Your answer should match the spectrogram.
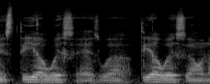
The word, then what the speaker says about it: Theo Wisseh: A lot of people get confused and say the O Wisseh or the Owen or something like that.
